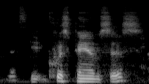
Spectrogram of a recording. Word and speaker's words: Quispamsis: He even knows how to pronounce it. Quispamsis.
